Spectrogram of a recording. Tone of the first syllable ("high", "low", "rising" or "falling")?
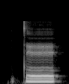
high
